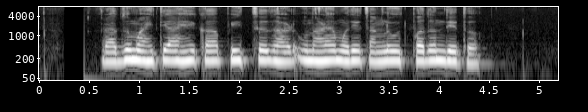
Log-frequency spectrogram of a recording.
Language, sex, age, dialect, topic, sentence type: Marathi, male, 25-30, Northern Konkan, agriculture, statement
